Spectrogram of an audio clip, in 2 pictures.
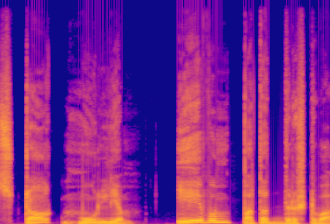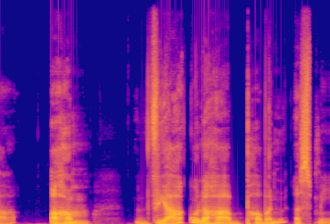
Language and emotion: Sanskrit, fearful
